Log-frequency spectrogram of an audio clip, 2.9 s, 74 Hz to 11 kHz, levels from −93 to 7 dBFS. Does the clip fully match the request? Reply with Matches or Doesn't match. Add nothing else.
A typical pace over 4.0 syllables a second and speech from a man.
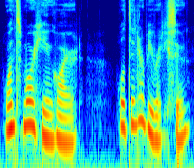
Doesn't match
